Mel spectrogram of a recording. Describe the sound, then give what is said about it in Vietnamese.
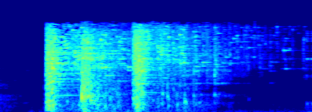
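Glassy shattering of ice-frozen light shields struck by a giant sword bursts in loudly with one crash, then a second crunching hit and a tinkling tail that fades away. “Âm thanh vỡ vụn vang lên, tất cả quang thuẫn bị cự kiếm trảm trúng đều bị lam diễm đông kết thành băng lấp lánh, sau đó bị chém vỡ vụn.”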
